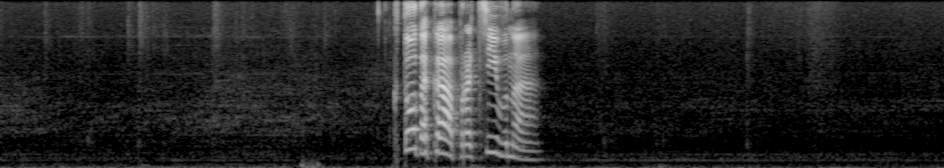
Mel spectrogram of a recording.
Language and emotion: Russian, angry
